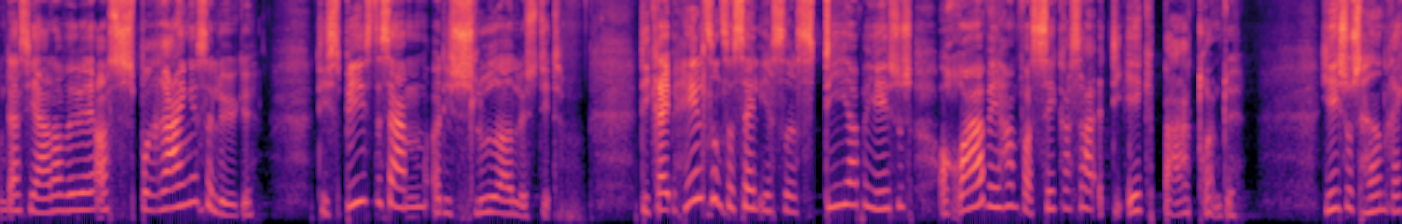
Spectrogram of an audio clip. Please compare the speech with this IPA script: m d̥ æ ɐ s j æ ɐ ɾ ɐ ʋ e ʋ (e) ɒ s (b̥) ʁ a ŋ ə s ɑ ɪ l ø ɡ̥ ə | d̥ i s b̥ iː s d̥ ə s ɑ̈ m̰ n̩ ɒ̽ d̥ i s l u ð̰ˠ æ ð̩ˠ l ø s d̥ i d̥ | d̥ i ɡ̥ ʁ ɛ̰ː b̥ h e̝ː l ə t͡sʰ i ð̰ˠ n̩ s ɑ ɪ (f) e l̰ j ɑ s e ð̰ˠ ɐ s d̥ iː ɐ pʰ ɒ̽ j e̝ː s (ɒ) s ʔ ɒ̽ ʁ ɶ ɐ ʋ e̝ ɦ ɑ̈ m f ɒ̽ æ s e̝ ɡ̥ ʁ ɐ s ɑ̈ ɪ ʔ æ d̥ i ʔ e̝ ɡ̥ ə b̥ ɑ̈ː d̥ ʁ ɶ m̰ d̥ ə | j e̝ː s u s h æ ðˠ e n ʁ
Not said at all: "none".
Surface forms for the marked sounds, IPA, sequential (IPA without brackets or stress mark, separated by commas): e, b̥, s, u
